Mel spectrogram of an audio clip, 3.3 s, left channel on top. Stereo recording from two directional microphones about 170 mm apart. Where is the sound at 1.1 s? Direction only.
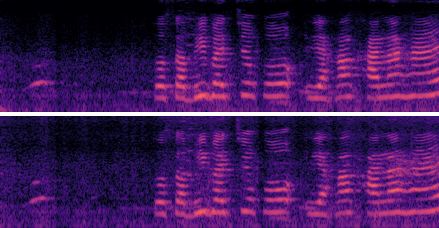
15° left (ahead or behind).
